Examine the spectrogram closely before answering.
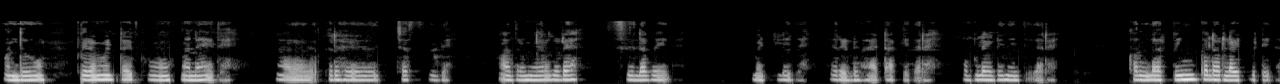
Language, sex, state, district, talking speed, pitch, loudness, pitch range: Kannada, female, Karnataka, Belgaum, 115 wpm, 205 Hz, -16 LUFS, 200-210 Hz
